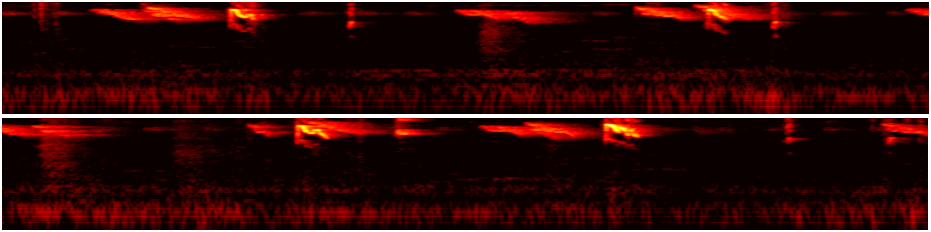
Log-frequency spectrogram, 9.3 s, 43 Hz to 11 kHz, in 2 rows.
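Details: Untrained male white-eye from Pacitan, recorded 14/10/22, calling to make other white-eyes join in; paired high downslurred whistles ending in sharp bright chips, repeated roughly every two to three seconds over a quiet low hum.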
